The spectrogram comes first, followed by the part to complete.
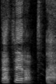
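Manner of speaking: high, loud cry, sounding beaten and giving up. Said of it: "until the dude was like".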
